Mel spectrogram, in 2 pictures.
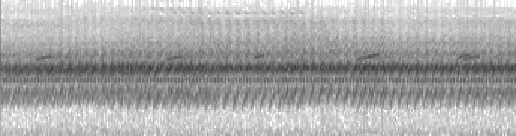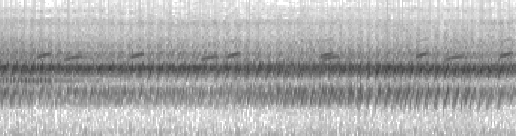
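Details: Chorus of frogs in backwater, an even, vibrating trill running nonstop, overlaid by many small quick chirps that rise sharply and repeat irregularly.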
